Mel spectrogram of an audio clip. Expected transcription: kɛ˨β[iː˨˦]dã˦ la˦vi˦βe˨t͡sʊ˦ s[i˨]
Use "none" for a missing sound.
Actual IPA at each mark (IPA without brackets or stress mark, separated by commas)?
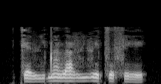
i˨˦, e˨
